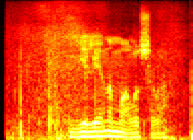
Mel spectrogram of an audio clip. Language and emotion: Russian, neutral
